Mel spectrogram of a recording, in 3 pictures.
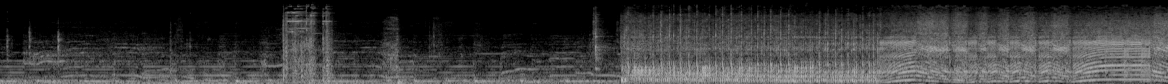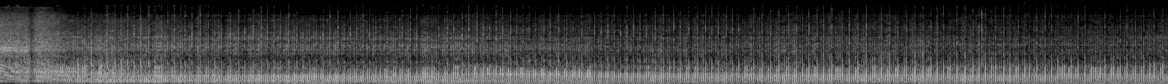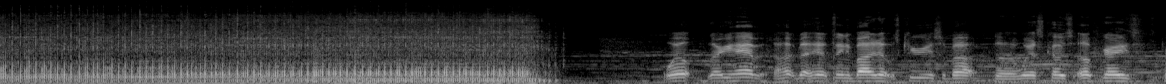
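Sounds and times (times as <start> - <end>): chainsaw running: 5.9 - 29.1.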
